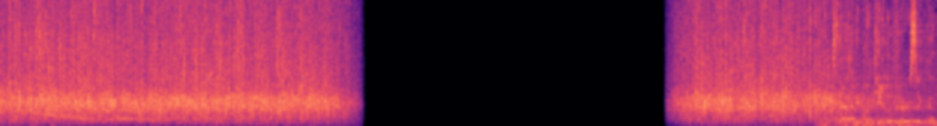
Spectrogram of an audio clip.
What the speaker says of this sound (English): So about a big round of applause for both their academics and their athletics.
